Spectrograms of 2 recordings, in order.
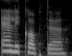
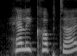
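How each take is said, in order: First: Helicopter without its h, "elicopter"; helicopter, starting straight on the vowel; h dropped. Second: Helicopter with a breathed h; Helicopter, clear h at the start; h pronounced. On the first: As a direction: drop the H from "helicopter". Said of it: "is not pronounced as". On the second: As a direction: sound the H in "Helicopter". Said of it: "we pronounce letter H". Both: Shown as a demonstration.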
